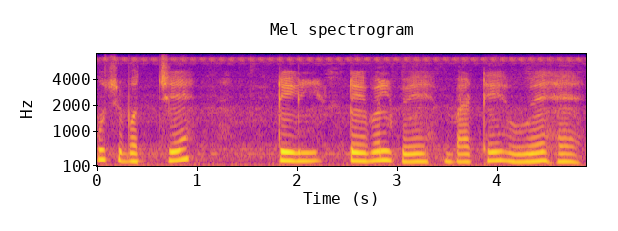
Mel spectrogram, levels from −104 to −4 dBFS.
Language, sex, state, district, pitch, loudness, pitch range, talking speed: Hindi, female, Uttar Pradesh, Saharanpur, 210 Hz, -17 LUFS, 200-225 Hz, 100 wpm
